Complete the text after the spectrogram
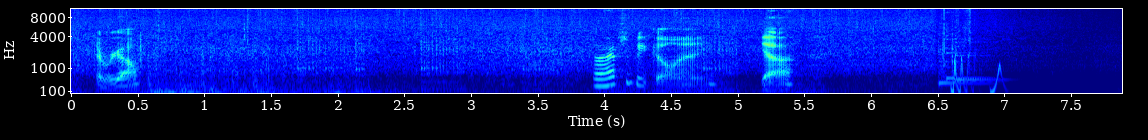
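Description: Rain pours down steadily.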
